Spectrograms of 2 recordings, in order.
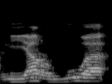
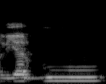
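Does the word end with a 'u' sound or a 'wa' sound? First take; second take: wa; u. First: The word ends in an open wa sound. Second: The word ends in a closed u sound. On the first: The speaker calls it right. "namun fathah" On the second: The speaker calls it wrong. "bukan liyarbu, bukan sukun"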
